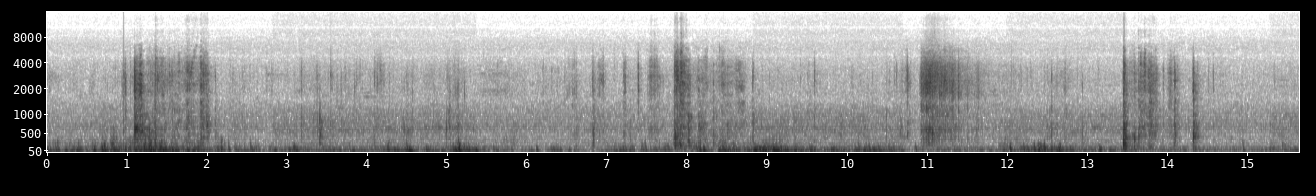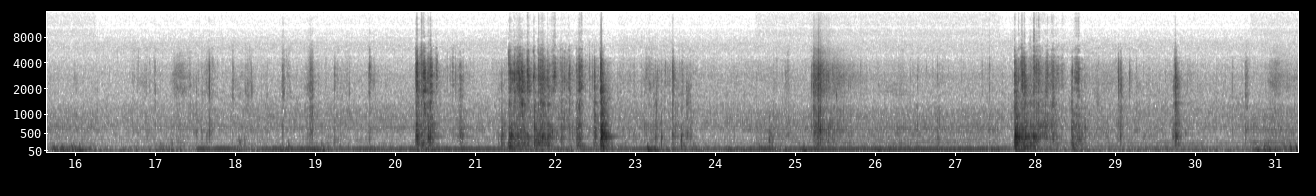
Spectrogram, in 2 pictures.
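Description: Shovel scooping and spreading a soil mix over a seed bed, with scrapes and dull knocks at irregular intervals and footsteps.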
